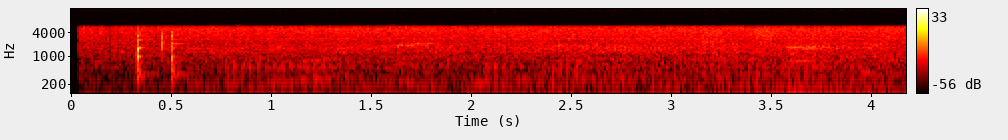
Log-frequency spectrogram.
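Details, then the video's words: Charlie, a happy pet cat wearing a cone, purring indoors on 26 January 2007; a steady low rumbling purr runs throughout, with two brief sharp clicks near the start. "Happy cone head Cat"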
